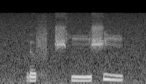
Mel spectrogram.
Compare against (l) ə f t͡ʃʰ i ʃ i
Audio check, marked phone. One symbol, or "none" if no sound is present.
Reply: ɾ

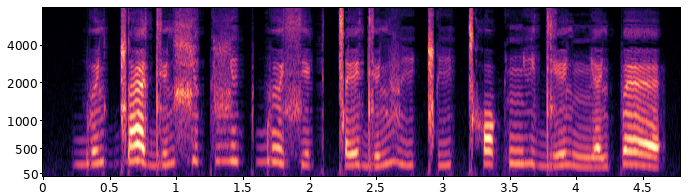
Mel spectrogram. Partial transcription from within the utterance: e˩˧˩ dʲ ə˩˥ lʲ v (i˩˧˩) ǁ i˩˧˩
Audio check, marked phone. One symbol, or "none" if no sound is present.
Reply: i˩˧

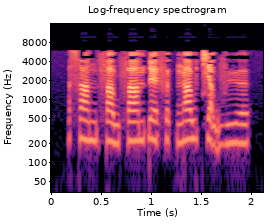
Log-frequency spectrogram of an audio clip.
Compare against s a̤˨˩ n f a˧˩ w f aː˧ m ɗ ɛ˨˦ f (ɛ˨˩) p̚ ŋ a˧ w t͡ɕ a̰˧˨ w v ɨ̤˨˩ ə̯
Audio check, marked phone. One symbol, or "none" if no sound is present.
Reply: ə˨˩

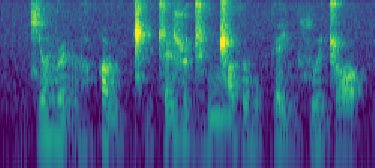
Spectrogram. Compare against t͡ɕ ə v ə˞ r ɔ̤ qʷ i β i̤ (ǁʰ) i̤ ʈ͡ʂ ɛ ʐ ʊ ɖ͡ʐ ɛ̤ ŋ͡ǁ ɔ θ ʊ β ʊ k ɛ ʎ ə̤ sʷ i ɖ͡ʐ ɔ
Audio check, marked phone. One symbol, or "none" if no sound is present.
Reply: ǁʰ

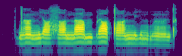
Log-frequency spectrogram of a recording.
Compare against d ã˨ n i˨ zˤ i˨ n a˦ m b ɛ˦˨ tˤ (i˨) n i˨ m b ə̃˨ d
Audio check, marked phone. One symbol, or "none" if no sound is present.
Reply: i˨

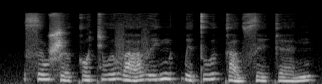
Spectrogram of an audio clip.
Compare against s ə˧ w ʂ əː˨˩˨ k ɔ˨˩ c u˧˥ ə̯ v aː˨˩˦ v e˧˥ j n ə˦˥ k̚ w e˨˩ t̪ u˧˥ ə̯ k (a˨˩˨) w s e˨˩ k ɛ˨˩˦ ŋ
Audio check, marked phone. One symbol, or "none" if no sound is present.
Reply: a˨˩˨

